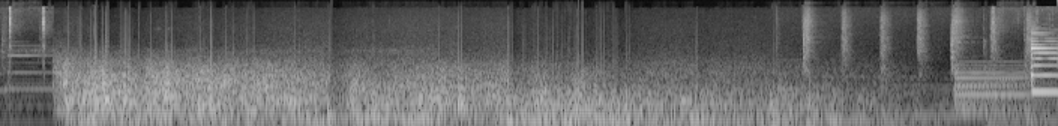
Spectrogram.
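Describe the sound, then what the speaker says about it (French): A thunderstorm rumbles loud and close, a long rolling peal of thunder swelling in and sustaining for several seconds over steady rain noise before easing slightly. "Surtout quand il y a des orages comme ça."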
